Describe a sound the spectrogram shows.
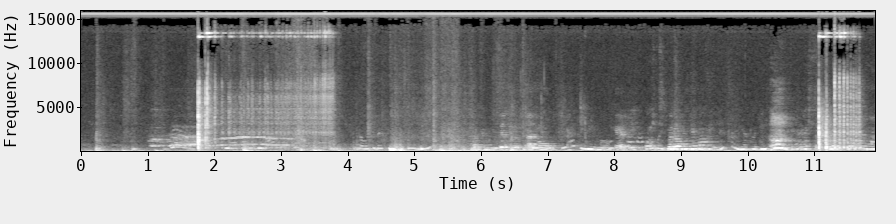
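A toddler babbles and talks up close.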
